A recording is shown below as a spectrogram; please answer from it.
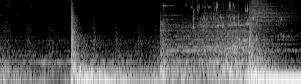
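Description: Water is poured in a household scene: a few light clicks and taps, then a sustained, gently rising splashing pour that grows fuller toward the end, with no talking.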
